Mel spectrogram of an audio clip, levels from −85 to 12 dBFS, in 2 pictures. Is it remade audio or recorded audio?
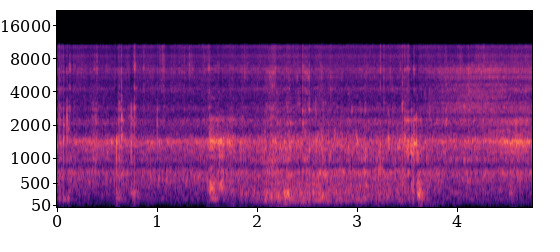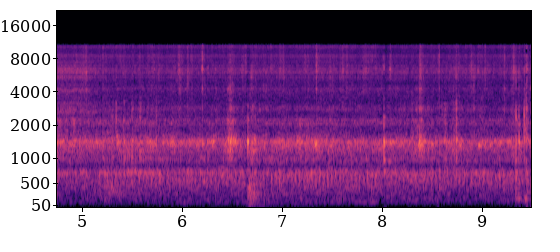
remade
